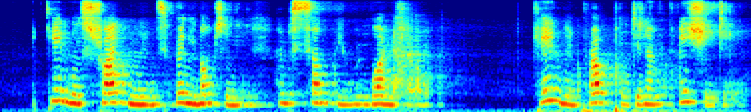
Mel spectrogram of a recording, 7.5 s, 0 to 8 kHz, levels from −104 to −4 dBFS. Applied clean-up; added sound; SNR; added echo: neural mask model DeepFilterNet 3.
